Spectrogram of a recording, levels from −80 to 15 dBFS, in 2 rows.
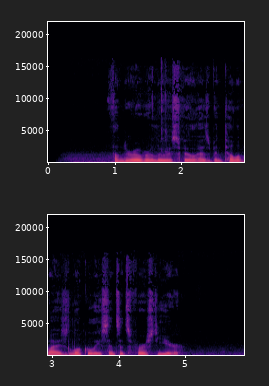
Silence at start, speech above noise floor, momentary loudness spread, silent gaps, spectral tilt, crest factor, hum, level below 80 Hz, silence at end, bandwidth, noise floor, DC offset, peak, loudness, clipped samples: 0.4 s; 31 dB; 8 LU; none; -7 dB/octave; 18 dB; none; -58 dBFS; 0.95 s; 16.5 kHz; -59 dBFS; under 0.1%; -12 dBFS; -29 LUFS; under 0.1%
